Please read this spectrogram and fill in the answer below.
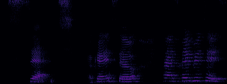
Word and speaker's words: sept: The P is silent. We do not pronounce that P. So it is not sept, it's rather set.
